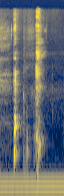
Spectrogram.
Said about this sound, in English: I can't even get rid of that sneeze from the podcast. Sorry if you don't like sneezing. I just sneezed.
